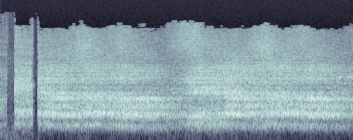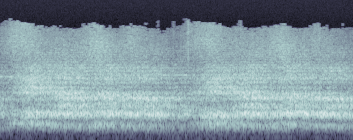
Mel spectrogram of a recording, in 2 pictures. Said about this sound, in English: Boo. This event. Obviously, a hostile crowd is there in London. Yeah. Well, who the fuck is going to go for Mayweather?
